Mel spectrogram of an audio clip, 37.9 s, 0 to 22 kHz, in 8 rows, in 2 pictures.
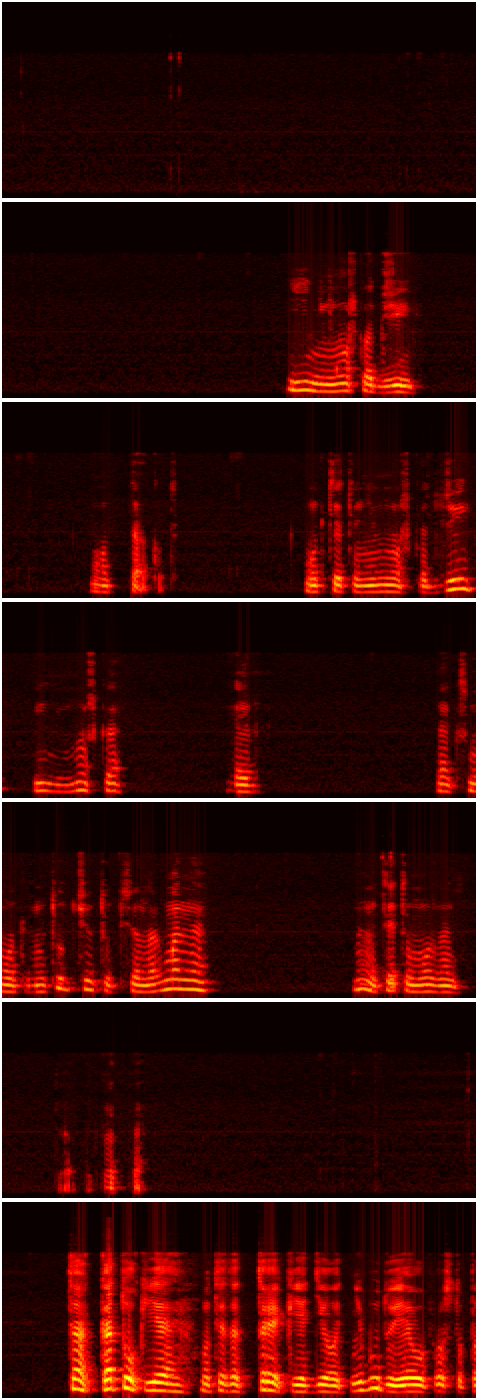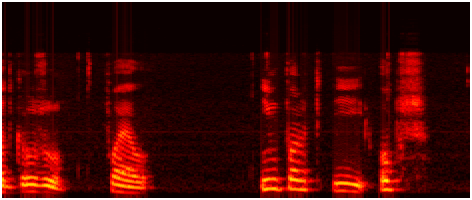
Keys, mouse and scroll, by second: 1.8 click, 2.5 r, 4.5 middle click, 5.9 scroll down 1, 6.9 middle click, 8.6 g, 11.8 click, 12.8 g, 14.8 r, 18.1 middle click, 20.3 middle click, 22.8 click, 23.1 r, 27.6 middle click, 29.2 scroll down 2, 29.9 middle click, 34.1 click.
